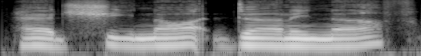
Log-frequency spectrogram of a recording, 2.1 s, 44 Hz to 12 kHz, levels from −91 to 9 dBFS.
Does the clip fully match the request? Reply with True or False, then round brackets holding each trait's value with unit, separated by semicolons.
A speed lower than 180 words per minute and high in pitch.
False (140 wpm; 130 Hz)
